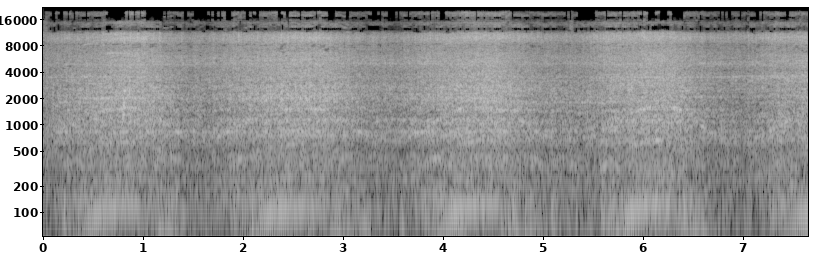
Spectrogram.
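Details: 1983 Mercedes-Benz W126 380SEC Euro spec, warm, in park: the idle swells and sinks about every two seconds as if about to die; the engine now stalls at stops even in drive; cause not yet found, OVP relay suspected.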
